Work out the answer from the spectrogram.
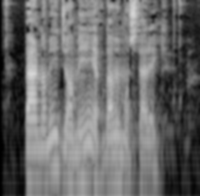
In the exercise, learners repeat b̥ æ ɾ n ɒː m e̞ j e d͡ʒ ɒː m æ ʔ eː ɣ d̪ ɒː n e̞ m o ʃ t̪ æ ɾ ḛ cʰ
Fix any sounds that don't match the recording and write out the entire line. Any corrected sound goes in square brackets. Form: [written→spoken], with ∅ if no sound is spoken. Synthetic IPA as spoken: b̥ æ ɾ n ɒː m e̞ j e d͡ʒ ɒː m [æ→e] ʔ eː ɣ d̪ ɒː [n→m] e̞ m o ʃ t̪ æ ɾ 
